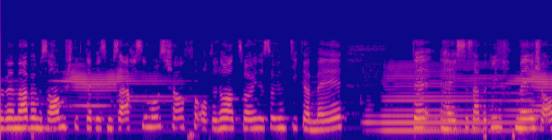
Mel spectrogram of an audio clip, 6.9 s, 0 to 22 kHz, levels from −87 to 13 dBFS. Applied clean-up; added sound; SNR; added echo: classical method spectral subtraction.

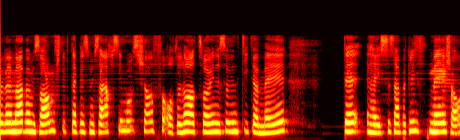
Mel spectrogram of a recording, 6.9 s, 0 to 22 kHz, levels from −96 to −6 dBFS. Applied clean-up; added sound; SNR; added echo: neural mask model DeepFilterNet 3.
